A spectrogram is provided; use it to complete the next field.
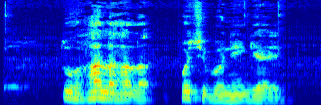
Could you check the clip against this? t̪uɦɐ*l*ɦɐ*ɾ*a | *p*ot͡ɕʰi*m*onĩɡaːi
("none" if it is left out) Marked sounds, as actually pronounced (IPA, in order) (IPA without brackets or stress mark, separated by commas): l, l, p, b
